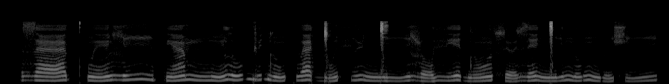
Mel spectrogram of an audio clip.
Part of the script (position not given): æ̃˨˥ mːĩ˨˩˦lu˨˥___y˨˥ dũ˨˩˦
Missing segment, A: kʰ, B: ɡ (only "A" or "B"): B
